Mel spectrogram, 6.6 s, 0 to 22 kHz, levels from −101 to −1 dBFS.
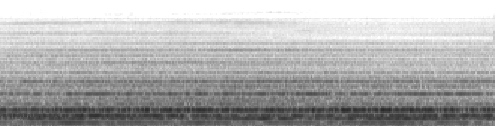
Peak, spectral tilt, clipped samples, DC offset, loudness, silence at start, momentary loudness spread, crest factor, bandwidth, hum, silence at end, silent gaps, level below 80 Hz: -12 dBFS; -9.5 dB/octave; under 0.1%; under 0.1%; -25 LUFS; 0 s; 3 LU; 12 dB; 5.6 kHz; none; 0 s; none; -48 dBFS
